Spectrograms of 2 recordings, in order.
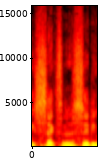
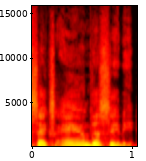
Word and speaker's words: Sex and the City: this wow cause like just like hearing people say sex in the city once i finally said i'm on tv like oh it's sex and the city and i always notice i was saying it wrong because i was listening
